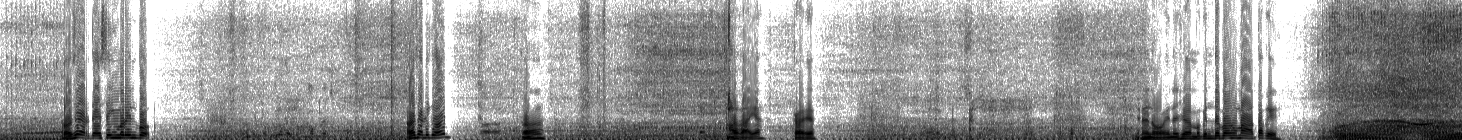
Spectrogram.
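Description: A scooter engine revs up and down in short bursts.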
